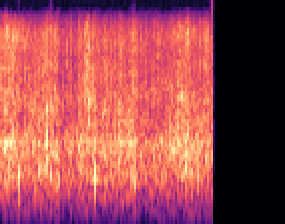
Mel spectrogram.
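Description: Congregation applauding, many hands clapping together; it cuts off suddenly about a second and a half in.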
